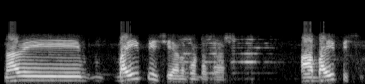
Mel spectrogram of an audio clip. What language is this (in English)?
Telugu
